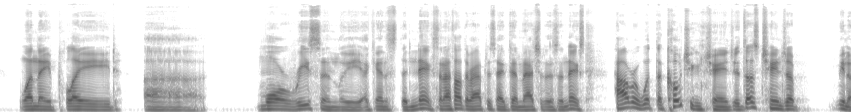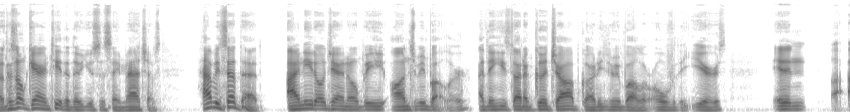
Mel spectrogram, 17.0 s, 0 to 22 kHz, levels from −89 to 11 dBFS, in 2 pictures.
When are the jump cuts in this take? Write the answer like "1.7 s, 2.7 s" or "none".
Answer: none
